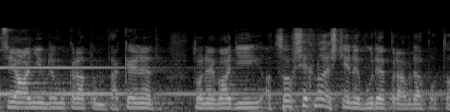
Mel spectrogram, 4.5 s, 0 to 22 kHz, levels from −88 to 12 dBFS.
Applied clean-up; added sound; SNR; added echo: none; Chink, clink; 9 dB; reverberation time 0.6 s.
